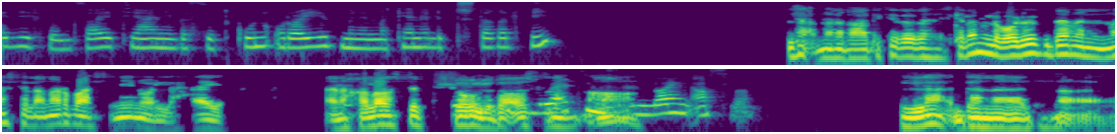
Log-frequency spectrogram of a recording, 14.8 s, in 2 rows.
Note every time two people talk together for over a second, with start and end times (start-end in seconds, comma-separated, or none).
10.4-11.7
